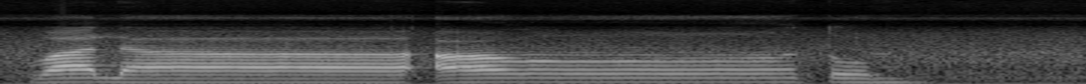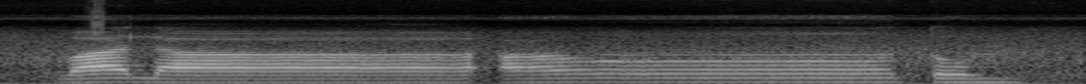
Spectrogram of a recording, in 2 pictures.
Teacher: تو ادھر ہم نون ساکن کی آواز کو چھپا کر پڑھیں گے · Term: حروف اخفا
